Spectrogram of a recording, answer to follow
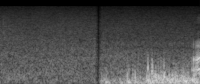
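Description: Ocean surf and wind noise on the microphone, a steady hiss. About a second in it jumps louder, with a low wind rumble.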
